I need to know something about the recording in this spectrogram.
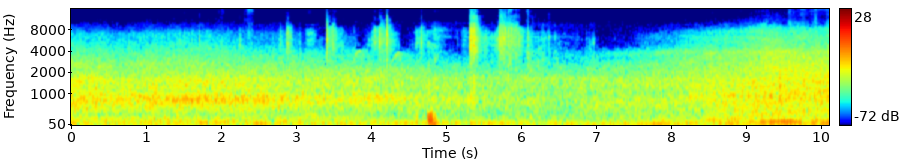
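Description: Steady outdoor ambience dominated by the hum of distant road traffic, with a few faint clicks and one short faint pitched sound around the middle.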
